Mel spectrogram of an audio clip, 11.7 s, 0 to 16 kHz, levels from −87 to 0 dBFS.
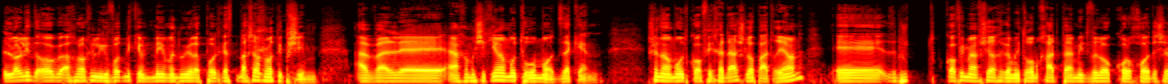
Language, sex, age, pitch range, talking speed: Hebrew, male, 30-49, 95-110 Hz, 215 wpm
